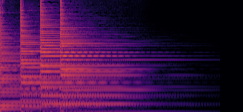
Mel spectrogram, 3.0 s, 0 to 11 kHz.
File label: G 9th, Bass Standard; G9 arpeggiated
